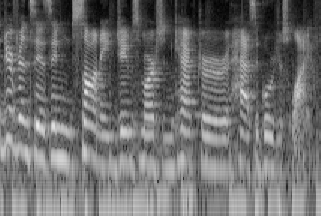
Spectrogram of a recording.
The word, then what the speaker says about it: Marsden: there's just so many similarities both has James Markson as a sidekick Marsten James Marsden I'm sorry I said his name wrong James Marsden both has driving scene with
